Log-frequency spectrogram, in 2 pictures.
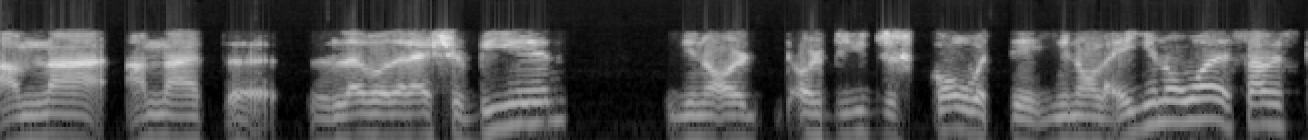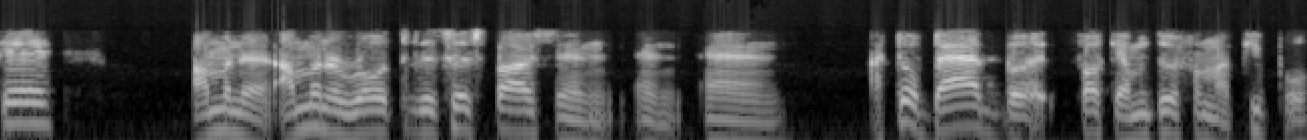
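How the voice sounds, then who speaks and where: A plain, everyday voice from a man, medium in pitch, with lively intonation. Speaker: caller. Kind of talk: casual chat. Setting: phone call.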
